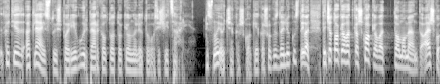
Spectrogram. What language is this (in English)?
Lithuanian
